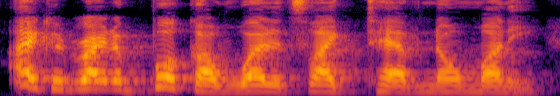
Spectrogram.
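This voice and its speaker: A woman's voice: medium pitch, animated, a little fast, a little mellow, close to an everyday voice. A woman voicing a defiant, indignant young girl in a children's novel reading. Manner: indignant, emphatic.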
